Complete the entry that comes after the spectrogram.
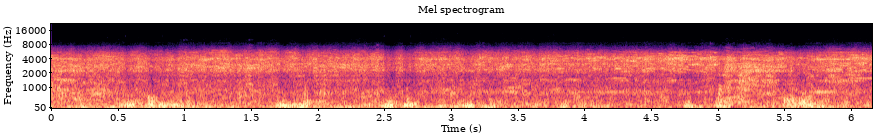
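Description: Passenger train running at speed, heard from an open window of a coach: a steady rush of wind and wheel-on-rail rumble with uneven low knocks.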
